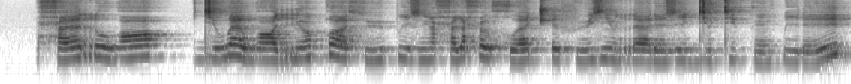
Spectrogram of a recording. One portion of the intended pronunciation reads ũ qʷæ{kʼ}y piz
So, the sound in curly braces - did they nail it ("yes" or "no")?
no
